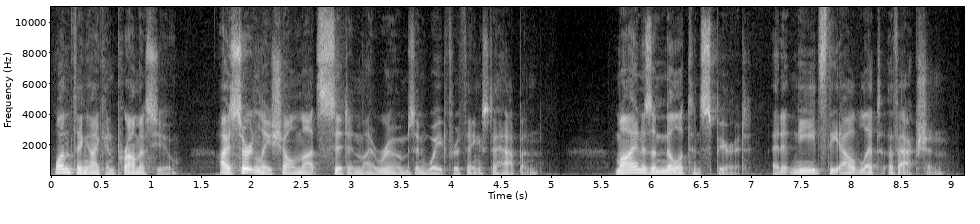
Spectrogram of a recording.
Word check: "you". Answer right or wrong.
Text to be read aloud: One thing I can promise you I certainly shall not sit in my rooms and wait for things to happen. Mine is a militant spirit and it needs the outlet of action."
right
